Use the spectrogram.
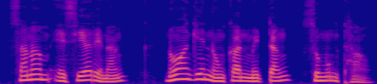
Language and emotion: Santali, neutral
